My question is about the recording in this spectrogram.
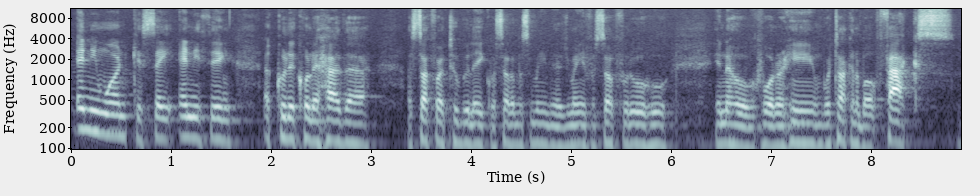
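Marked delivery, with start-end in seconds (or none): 1.9-7.5 low, soft, rapid formula; hushed, run-together liturgical Arabic; closing Arabic prayer. Real, not acted. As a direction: murmur the familiar closing supplication quickly.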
